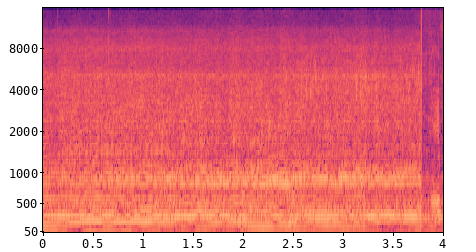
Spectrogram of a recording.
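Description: Hand-carried thermal fogging machine running with a steady, low drone while it blows out insecticide fog against mosquitoes. It cuts off suddenly near the end.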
